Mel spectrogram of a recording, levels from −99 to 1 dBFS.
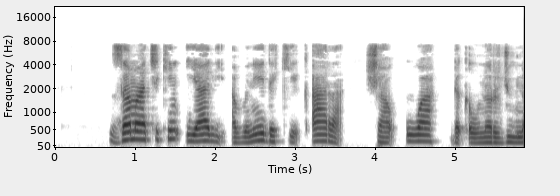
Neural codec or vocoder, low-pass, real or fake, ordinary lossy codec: none; 7.2 kHz; real; MP3, 48 kbps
